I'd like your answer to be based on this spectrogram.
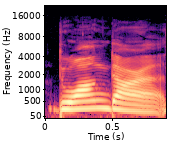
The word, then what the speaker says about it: Douangdara: Douangdara.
